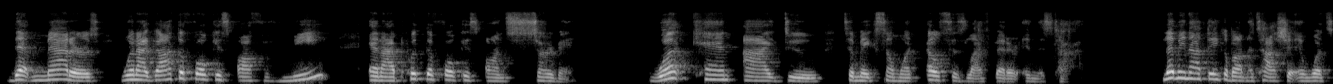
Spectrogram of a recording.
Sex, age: female, 40-59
